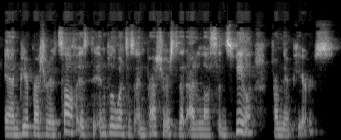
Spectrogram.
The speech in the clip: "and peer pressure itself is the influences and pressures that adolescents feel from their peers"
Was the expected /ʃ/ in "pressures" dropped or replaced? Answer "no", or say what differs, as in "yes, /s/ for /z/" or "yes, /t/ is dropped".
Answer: no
